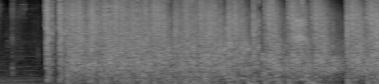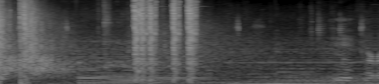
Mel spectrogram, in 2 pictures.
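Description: Rifle fire in a VR shooting game: rapid, loud automatic bursts crackle back to back, then break into shorter volleys with brief gaps.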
